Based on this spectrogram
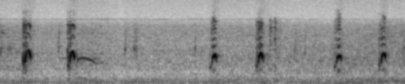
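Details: White-breasted waterhen calling for decoy-bird training: harsh nasal notes in an uneven pattern, two quick ones, a pause of nearly two seconds, then four more spaced out.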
